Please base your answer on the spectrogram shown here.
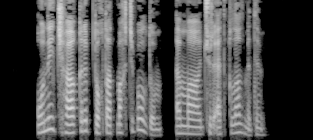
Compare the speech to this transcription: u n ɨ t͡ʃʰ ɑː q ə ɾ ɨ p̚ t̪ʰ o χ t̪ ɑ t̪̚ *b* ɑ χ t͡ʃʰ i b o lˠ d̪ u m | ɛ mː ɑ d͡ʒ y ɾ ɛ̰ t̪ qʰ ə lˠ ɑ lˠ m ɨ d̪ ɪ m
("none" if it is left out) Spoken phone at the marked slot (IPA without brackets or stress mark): m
